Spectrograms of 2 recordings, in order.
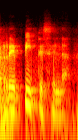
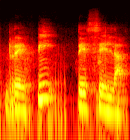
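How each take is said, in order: First: Said in the usual way. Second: Repítesela slowly split as re-PÍ-te-se-la; syllable by syllable. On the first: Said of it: "La siguiente palabra". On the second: Shown as a demonstration. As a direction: sound out Repítesela with pauses, leaning on PÍ. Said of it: "sería el silabente silabeo". (Repítesela silabeado despacio, con fuerza en PÍ)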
